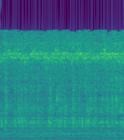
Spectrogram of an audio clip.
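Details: Ford Territory, automatic traded in after owner was told transmission was trashed: continuous metallic rattle over a steady idle, no clear rhythm; torque converter collapse suspected, not confirmed.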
